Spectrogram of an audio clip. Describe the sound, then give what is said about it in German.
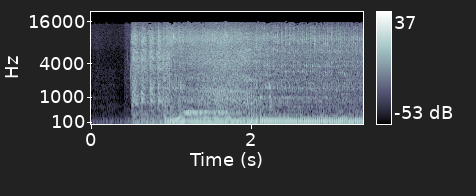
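A Porsche 911 GT3 engine bursts into life after a moment of silence. It revs hard, its pitch sweeping up and back down, then settles into a loud, steady, throaty drone. “So hört sich geballte Kraft unter der Motorhaube an. Der Antrieb eines Porsche 911 GT3 startet durch.”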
